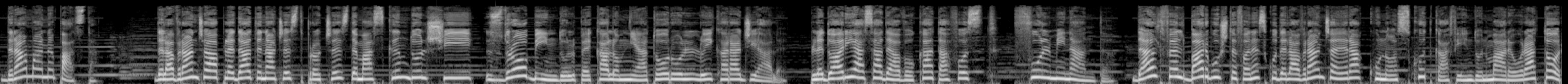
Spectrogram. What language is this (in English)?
Romanian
